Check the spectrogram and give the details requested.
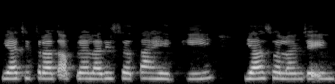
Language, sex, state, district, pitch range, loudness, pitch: Marathi, female, Maharashtra, Pune, 260-275 Hz, -19 LUFS, 265 Hz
